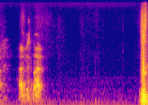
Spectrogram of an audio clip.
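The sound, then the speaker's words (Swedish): Soft rustling from movement, then a pause and one sharp, crisp click of a slightly damaged knee joint popping as it bends, recorded with the microphone held down at the knee, with no talking. “det ska tydligen låta om mina knän när jag böjer mig ner och sånt. Ja, men det är så det, det klickar till lite.”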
